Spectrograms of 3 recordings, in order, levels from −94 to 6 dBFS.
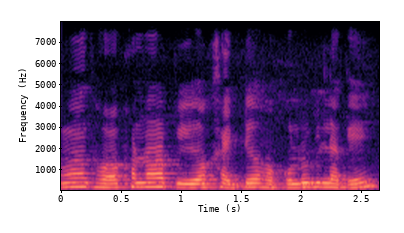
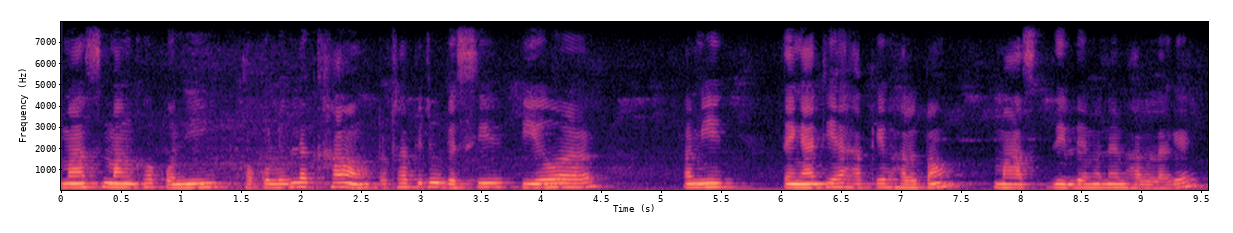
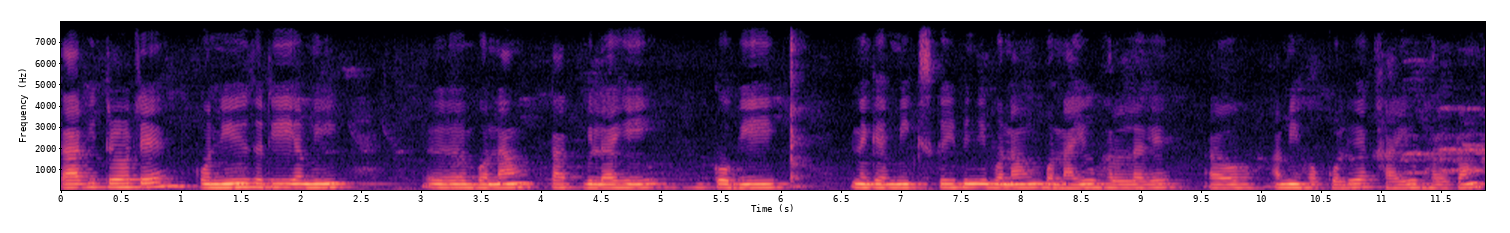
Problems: constant background noise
